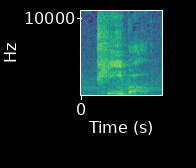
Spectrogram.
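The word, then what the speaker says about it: Thibault: jerk but he does a French name that doesn't spell exactly how it's pronounced and it's pronounced Tebow so Tebow is a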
